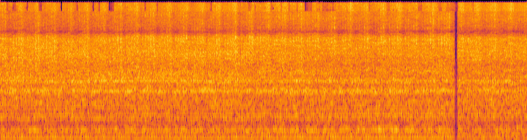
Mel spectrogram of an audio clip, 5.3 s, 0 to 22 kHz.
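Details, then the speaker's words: International 756 tractor with swapped-in DT360 diesel, not run for a few years: loud, steady idle right after first start, even clatter, no misses or stumbles; runs smoothly, water pump weep hole leak to check. "Wow, it runs! Woohoo! It's coming. There we are."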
